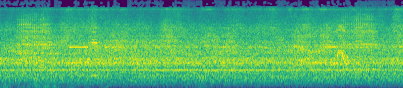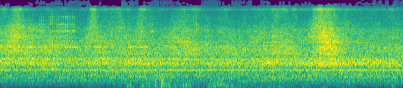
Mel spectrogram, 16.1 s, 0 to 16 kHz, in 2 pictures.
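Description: Steady jet engine noise of a Skymark Airlines Boeing 737-800 as it lands and rolls out on the runway, with a thin steady whine running through it.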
